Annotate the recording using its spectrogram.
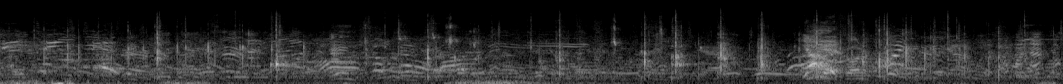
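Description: Pickleball paddles hitting a hard plastic ball in a rally: a series of sharp, irregular pops, with people talking around the court.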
